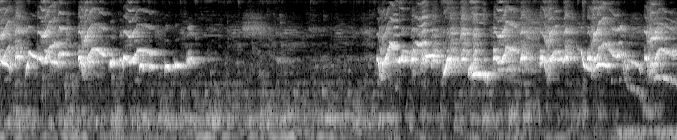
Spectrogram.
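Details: Vigorous song of a male orange-headed thrush, loud and harsh as in the wild: dense runs of scratchy, tumbling high notes in two bursts separated by a quieter pause, with faint low background noise.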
